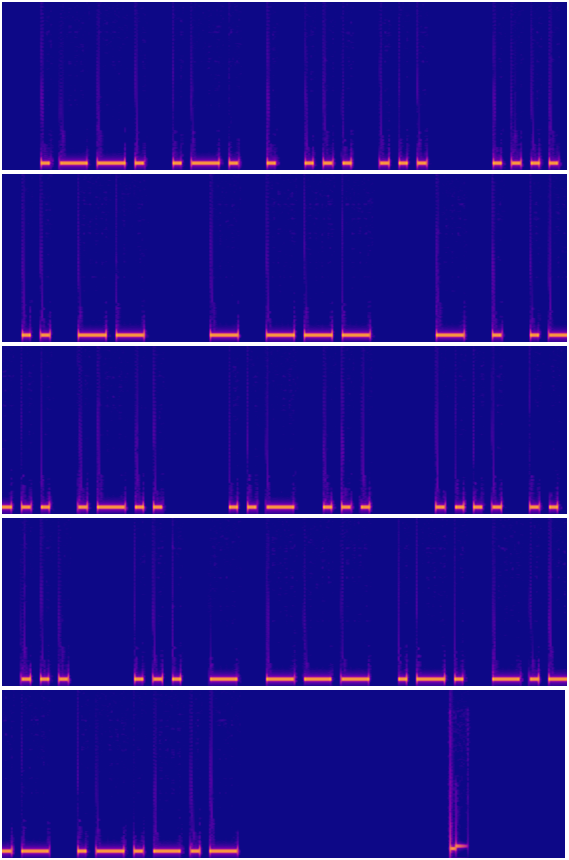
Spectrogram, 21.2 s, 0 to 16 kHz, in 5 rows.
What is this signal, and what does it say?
Morse code, heard as a keyed tone, about 17 wpm, 700 Hz. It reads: PRESS HIM TO TELL US HIS STORY.
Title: Sentences from Top 1000 Words - Review Part 1 - 17wpm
